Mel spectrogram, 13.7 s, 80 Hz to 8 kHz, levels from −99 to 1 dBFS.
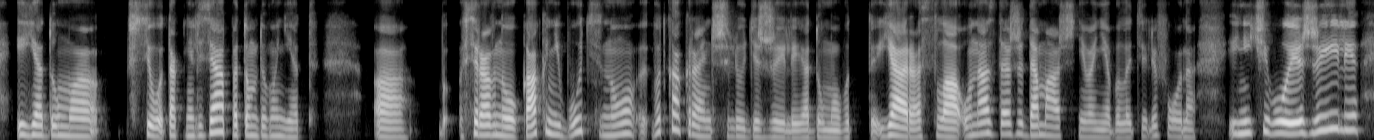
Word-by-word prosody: И 210 - 0
я 205 0 +2
думаю: 185 -3 0 0.3
"Всё, 200 -4 -1
так 190 0 -1
нельзя". 195 +9 +3
Потом 205 -5 -3
думаю: 185 0 -6
"Нет, 160 -2 -10 0.6
а, 160 -1 +1 0.5
всё 235 - +1
равно 200 -3 +4
как-нибудь, 225 - 0
но 205 +4 -3 0.2
вот 260 +2 -7
как 310 -5 -1
раньше 175 -3 -3
люди 170 -2 -7
жили". 155 -2 -4
Я 150 +1 -4
думаю, 150 -1 -6
вот 155 +1 -11 0.2
я 190 -2 +6
росла, 165 0 +3
у 185 - -6
нас 230 +3 +1
даже 225 0 -2
домашнего 190 -5 -2
не 155 -1 -8
было 150 0 -9
телефона, 170 -2 -10 0.3
и 230 - -6
ничего, 240 0 +2
и 230 +1 +9
жили, 300 +5 +1
190 Hz, 155 wpm, -23 LUFS, 165-225 Hz, 0.6 s, и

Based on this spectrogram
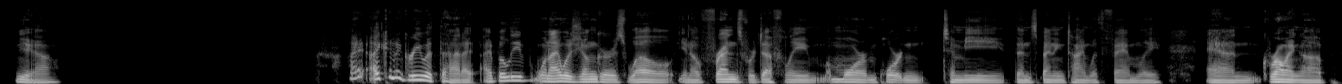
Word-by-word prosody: Yeah. 100 -2 -1 2.9
I 300 +6 -2
I - - +3
can 310 +2 +1
agree 210 -7 +3
with 180 -7 +4
that, 100 0 0
I 100 - -2
I - - -1
believe 175 +5 +2
when 140 -5 +1
I 135 - +6
was 130 -4 +4
younger, 120 -2 +3
as 105 +1 -4
well, 105 -1 +1
you 105 - -6
know, 100 -1 -2
friends 115 -1 +2
were 105 - -2
definitely 105 -1 -2
m 100 -1 -6
more 115 -1 +2
important 100 -2 -2 0.2
to 105 - -2
me 100 -1 -1
than 100 -2 -2
spending 100 -1 -3
time 95 -1 -4
with 95 +2 -7
family. 95 +1 -5 0.4
And 95 -1 -2
growing 110 -4 +5
up, 95 -1 -2
105 Hz, 150 wpm, -24 LUFS, 100-115 Hz, 2.9 s, I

